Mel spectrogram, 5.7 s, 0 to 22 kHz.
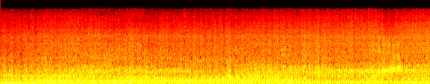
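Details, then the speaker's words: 1955 GMC 350-Series dairy truck, revived: loud, throaty V8 idle with a steady deep rumble and a raw, unmuffled bark; it needs a muffler. "sounds pretty good needs some Muffler definitely needs a seat"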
